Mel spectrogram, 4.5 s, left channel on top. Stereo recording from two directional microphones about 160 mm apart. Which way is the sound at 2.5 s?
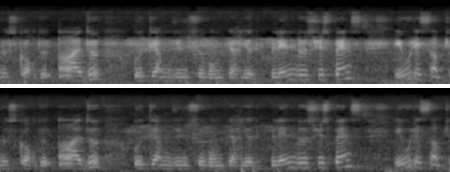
55° right (ahead or behind).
